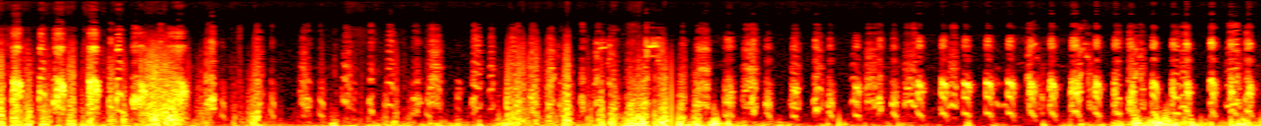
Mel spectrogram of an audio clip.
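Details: A female chukar partridge, recorded in a hunting context, gives a fast, continuous run of harsh clucking notes, tumbling along several to the second, over a rough, rumbling background.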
